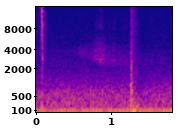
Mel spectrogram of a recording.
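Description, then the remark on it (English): A car door opens with a soft clunk, then slams shut a second later with a solid thud over the steady low rumble of a car idling at the curb, as a man gets out. “He got out of the car and walked toward Junior's apartment.”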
